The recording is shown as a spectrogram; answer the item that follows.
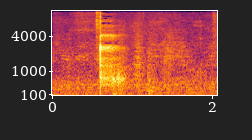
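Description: A single sharp metallic clink of cookware about half a second in, ringing briefly, as a saucepan and spatula are handled over a roasting pan of caramel-coated popcorn; otherwise only faint handling sounds.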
